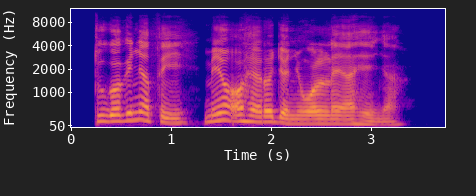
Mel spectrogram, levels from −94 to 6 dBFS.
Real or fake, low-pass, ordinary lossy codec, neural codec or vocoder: fake; 10.8 kHz; none; codec, 44.1 kHz, 7.8 kbps, Pupu-Codec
